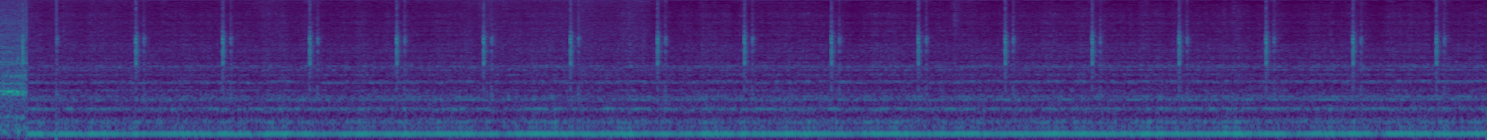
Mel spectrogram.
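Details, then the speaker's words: Chinese clone of an Eberspacher diesel heater on its fastest run mode, warming insulated house water pipes. Steady jet-like combustion roar with an even fuel-pump tick about twice a second, no exhaust smoke; normal clean full-output running. "Unit now on fastest run mode ticking and jet engine noise. It is having complete actuating! No exhaust smoke! Noise gets louder and louder as unit combusts fuel at tempter."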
